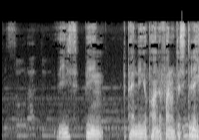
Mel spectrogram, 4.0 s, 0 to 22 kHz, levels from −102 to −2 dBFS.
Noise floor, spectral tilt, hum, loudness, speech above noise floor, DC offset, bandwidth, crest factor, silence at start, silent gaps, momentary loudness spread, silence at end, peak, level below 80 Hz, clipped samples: -49 dBFS; -3.5 dB/octave; none; -19 LUFS; 29 dB; under 0.1%; 11.5 kHz; 22 dB; 0.15 s; none; 20 LU; 0 s; 0 dBFS; -40 dBFS; under 0.1%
